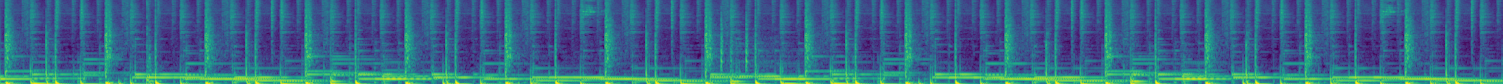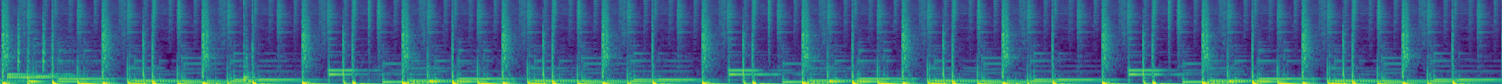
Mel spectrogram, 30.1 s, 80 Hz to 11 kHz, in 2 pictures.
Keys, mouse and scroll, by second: 1.0 e, 4.5 e, 4.9 s, 6.9 e, 7.3 s, 11.1-11.4 scroll up 2, 11.4-12.4 middle drag, 12.4-12.9 scroll up 1, 13.7 e, 14.1 s, 16.3 e, 17.4 e, 19.1 e, 20.8 e, 21.3 s, 22.9 e, 24.2 e, 27.1 e, 28.5 i, 29.9 i.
